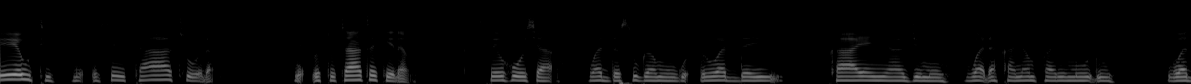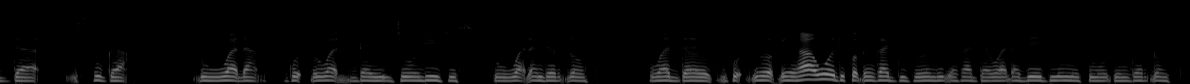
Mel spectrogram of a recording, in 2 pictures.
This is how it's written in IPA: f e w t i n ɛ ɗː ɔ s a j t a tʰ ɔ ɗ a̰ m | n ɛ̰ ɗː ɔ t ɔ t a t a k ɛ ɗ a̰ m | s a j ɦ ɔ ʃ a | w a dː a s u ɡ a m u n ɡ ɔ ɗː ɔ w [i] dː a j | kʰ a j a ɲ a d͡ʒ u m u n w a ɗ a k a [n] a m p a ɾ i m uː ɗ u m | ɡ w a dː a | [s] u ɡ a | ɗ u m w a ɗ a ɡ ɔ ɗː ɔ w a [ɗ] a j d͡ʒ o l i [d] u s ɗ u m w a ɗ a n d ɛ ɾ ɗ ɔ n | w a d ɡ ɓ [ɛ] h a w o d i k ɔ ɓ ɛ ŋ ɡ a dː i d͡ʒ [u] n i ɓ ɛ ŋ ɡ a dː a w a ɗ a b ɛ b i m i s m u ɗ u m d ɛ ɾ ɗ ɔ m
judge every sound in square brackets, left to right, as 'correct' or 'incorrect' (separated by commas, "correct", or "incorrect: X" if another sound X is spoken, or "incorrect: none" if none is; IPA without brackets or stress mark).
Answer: incorrect: a, correct, correct, incorrect: d, incorrect: d͡ʒ, correct, incorrect: o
